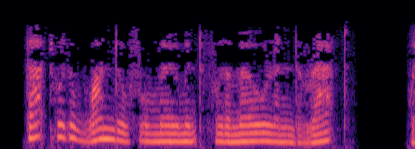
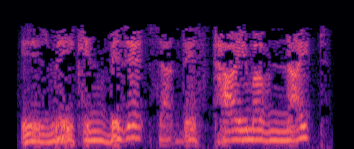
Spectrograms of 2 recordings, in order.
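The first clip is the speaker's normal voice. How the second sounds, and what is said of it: Deep, angry character voice. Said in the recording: “said a deep, angry voice”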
